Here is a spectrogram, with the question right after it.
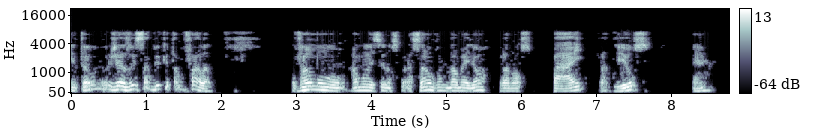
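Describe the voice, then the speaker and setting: A man with a fairly high, somewhat breathy voice speaks at a fairly slow pace with ordinary pitch variation and long, frequent pauses. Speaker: self-styled priest and religious writer. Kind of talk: religious teaching monologue. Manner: hesitant, many fillers.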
